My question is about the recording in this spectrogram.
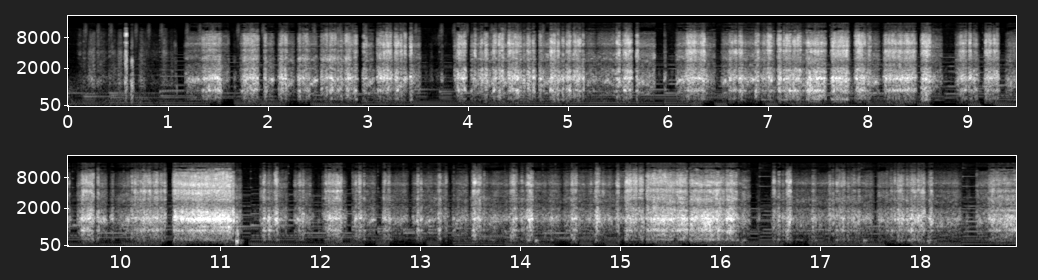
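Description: Background music laid over the stop-start noise of a cordless drill boring into a wooden log, the drilling coming in several runs with short breaks between them.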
